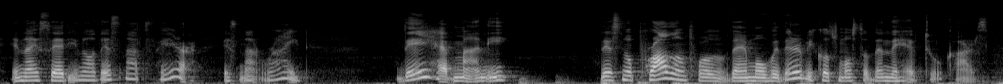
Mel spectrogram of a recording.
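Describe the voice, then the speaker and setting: Vocal fry marks a woman's fairly low voice, delivered at a fairly slow pace with long, frequent pauses. Her pitch swings very widely over a very clean recording with a silent background. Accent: Spanish. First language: Spanish. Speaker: community activist, parent. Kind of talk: oral history interview. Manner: mixes Spanish and English.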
